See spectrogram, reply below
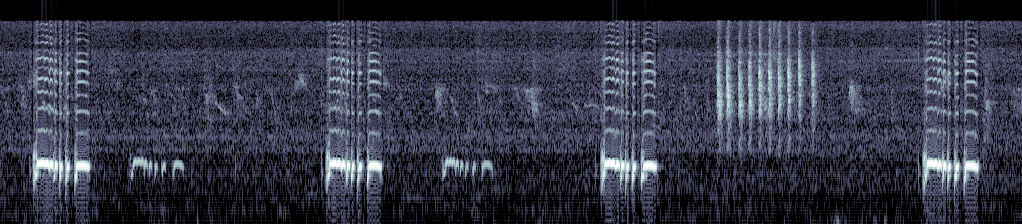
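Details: Actively singing local zebra dove, kept for luring and training other doves: four rolling cooed phrases roughly every three seconds, softer coos answering between them, and a brief buzzy burst from another sound midway.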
